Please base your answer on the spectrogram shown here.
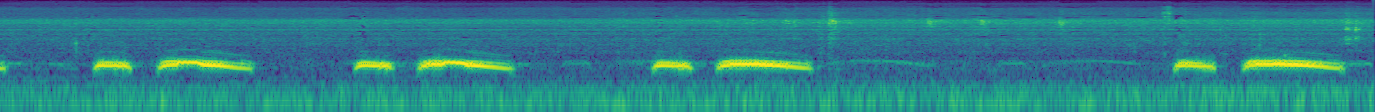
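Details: Spotted dove calling as bait to get silent doves to respond: four evenly spaced short-then-long coo pairs about every one and a half seconds, over a faint hiss.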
